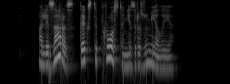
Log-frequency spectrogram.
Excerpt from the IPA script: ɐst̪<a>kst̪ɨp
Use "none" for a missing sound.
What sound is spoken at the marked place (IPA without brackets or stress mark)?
ɛ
